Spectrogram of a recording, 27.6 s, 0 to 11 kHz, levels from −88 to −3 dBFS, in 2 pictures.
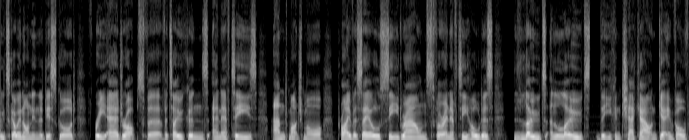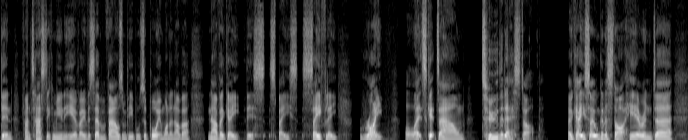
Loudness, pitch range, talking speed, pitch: -26 LUFS, 125-150 Hz, 135 wpm, 135 Hz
